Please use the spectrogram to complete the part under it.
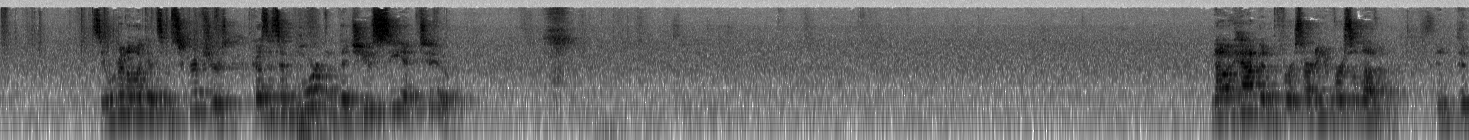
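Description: A middle-aged man speaks calmly into a microphone over a loudspeaker.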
